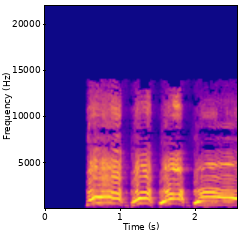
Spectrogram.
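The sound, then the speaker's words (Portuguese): A young girl cries and screams in a tantrum after her balloon is popped: four loud, high-pitched wails in quick succession, each rising and falling, with the last one drawn out. “Sem choro, calma, calma.”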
